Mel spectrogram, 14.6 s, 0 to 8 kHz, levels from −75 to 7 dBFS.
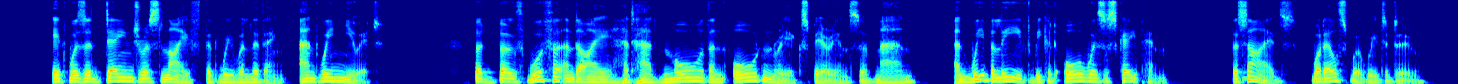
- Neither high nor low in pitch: No, low, 105 Hz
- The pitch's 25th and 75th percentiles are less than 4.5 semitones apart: No, average, 5.2 semitones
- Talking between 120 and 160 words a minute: No, average, 170 wpm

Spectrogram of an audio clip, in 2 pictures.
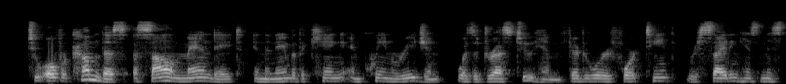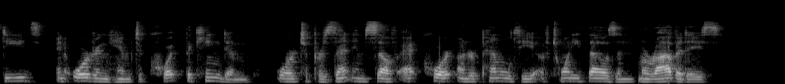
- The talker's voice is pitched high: No, medium, 140 Hz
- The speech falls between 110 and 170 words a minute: Yes, average, 165 wpm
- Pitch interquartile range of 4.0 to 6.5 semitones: No, average, 2.7 semitones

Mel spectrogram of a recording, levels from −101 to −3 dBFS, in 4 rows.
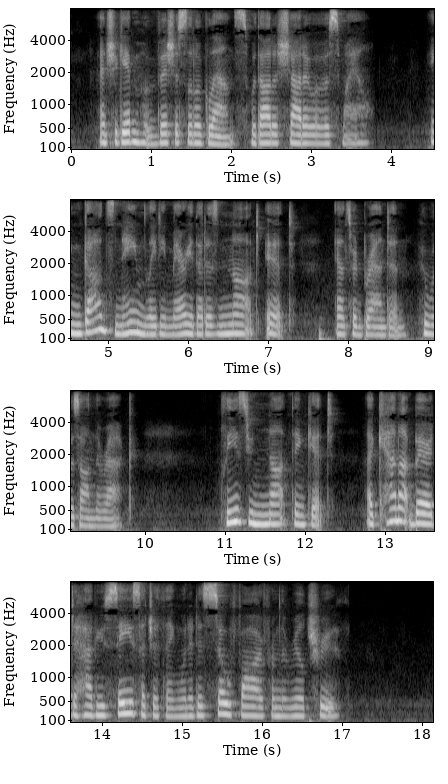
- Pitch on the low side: No, high, 190 Hz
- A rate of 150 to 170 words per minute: No, average, 180 wpm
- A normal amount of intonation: No, narrow, 2.2 semitones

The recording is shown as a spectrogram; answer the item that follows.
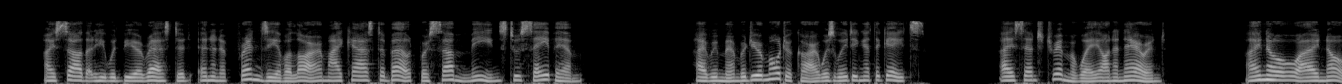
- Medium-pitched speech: Yes, medium, 175 Hz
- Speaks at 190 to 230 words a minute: Yes, average, 195 wpm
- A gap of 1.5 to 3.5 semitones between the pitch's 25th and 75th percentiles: Yes, average, 2.8 semitones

